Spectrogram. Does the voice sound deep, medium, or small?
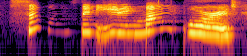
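small. It is said in a small, little voice. "in his wee little voice"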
